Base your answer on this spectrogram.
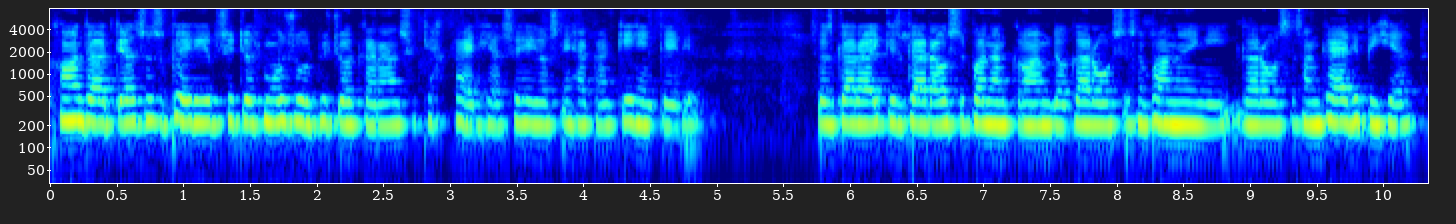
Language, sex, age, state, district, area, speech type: Kashmiri, female, 45-60, Jammu and Kashmir, Ganderbal, rural, spontaneous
